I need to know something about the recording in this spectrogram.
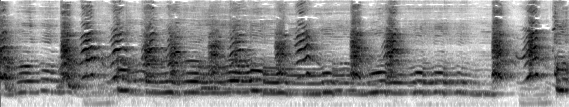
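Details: Kalia, a female Alaskan Malamute, howls alongside her small PomChi best friend Mikhos, the only companion she howls with. Long quavering duet howls, voices weaving up and down with brief yappy breaks near the end.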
